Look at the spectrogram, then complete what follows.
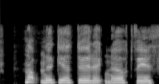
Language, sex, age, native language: Icelandic, female, 9, Icelandic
